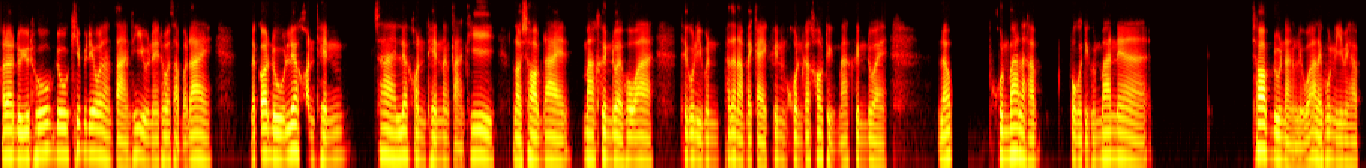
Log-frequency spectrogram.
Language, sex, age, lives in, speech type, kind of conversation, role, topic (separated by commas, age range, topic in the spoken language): Thai, male, 25-29, Thailand, conversation, unstructured, none, คุณคิดว่าเทคโนโลยีช่วยให้คุณมีความสุขกับชีวิตมากขึ้นไหม?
